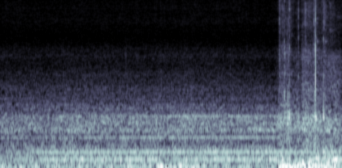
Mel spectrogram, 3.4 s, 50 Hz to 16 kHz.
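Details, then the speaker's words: 2011 GMC van with 134,000 miles, on throttle: a steady low drone with a faint hum over road rumble. The noise only comes on when on the gas and is worst at 50–60 mph; rear end howl is suspected. "it's the most horrendous noise i've ever heard um i think you guys can hear it now warp speed uh but it's kind of funny because only the noise only comes on when i'm on the gas"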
